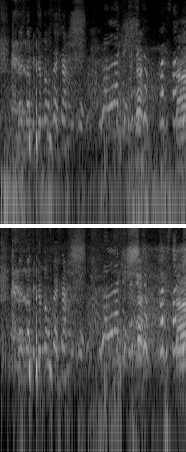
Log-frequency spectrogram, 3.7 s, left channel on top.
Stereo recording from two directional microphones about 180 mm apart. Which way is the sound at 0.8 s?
55° left (ahead or behind).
